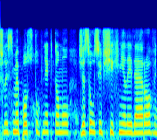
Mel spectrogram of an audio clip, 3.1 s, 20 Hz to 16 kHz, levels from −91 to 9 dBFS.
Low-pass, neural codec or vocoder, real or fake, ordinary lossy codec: 7.2 kHz; codec, 16 kHz, 2 kbps, X-Codec, HuBERT features, trained on LibriSpeech; fake; AAC, 96 kbps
